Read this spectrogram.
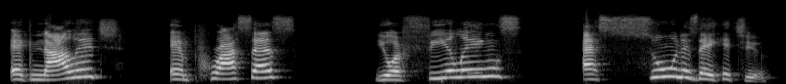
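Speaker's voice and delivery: slow, halting, deliberate, broken into careful chunks. Speaker giving listeners the fourth and biggest tip, slow, deliberate delivery. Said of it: "I'm gonna say that slow".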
